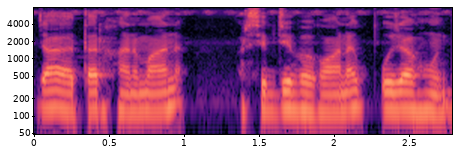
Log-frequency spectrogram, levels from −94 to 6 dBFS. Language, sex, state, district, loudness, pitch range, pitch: Garhwali, male, Uttarakhand, Tehri Garhwal, -24 LUFS, 125-135 Hz, 130 Hz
